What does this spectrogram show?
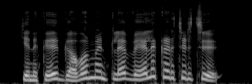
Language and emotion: Tamil, happy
